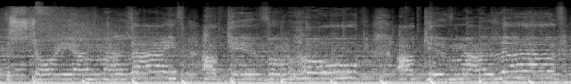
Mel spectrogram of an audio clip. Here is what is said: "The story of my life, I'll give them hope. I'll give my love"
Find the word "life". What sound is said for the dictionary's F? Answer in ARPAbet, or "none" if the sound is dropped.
F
